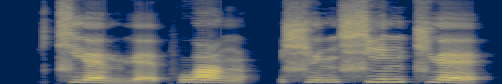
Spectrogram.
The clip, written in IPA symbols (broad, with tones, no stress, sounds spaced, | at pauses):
t͡ɕ j ɛ˥˨ m ɥ ɛ̰˨˩ pʰ w ɑ˥˨ ŋ | ɕ y˨˦ n ɕ i˦ n t͡ɕ ɥ ɛ˥˨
